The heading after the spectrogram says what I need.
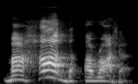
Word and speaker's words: Mahabharata: and thanks to joyce anderson it's now it's pronounced mahabharata slave was pronouncing the hindu classic wrong it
